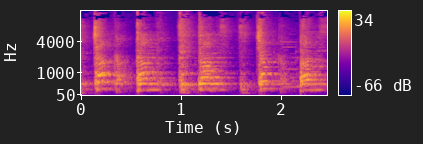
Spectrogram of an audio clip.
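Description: Soprano ukulele strummed in a cutting rhythm: short chords alternating with muted, percussive chops made by touching the strings to stop them, about three strokes a second.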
